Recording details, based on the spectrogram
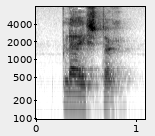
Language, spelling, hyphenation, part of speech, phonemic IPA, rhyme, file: Dutch, pleister, pleis‧ter, noun / verb, /ˈplɛi̯.stər/, -ɛi̯stər, Nl-pleister.ogg
- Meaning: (noun) 1. plaster, sticking plaster, band-aid 2. plaster (lime mixture); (verb) inflection of pleisteren: 1. first-person singular present indicative 2. second-person singular present indicative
